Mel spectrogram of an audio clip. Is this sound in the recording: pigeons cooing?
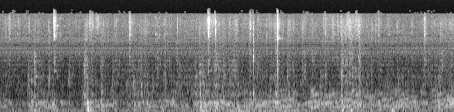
yes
